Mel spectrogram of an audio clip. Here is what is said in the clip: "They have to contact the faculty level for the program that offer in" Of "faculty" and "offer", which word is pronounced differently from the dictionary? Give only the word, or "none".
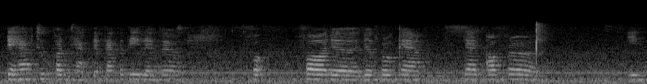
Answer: faculty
